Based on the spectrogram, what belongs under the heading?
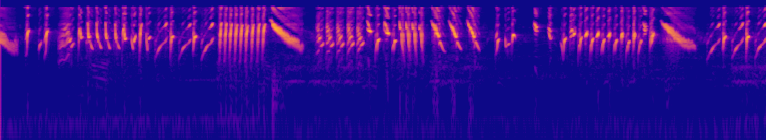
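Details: Lively European goldfinch song intended for teaching chicks: rapid twittering phrases interwoven with rasping buzzes and falling whistles, barely pausing across the whole stretch.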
